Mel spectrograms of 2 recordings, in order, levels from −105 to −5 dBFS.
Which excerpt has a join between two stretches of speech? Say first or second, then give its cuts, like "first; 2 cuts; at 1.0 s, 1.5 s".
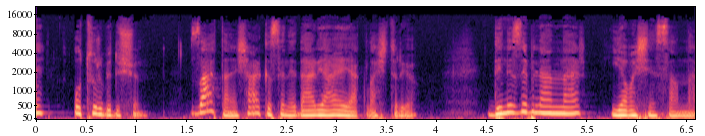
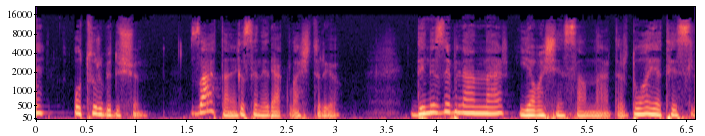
second; 3 cuts; at 2.0 s, 2.4 s, 4.8 s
